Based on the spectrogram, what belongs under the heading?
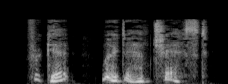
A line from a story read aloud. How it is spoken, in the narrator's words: Donnie gasped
